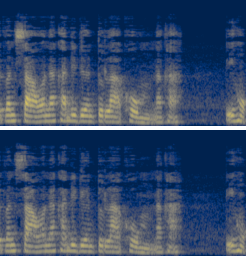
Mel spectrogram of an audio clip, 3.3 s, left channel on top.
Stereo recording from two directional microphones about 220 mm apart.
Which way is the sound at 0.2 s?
Centre (ahead or behind).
